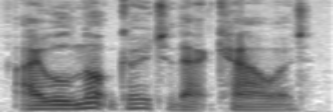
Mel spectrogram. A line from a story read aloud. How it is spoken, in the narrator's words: Helen said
